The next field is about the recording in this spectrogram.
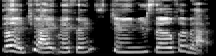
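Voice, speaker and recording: A woman reading a picture book aloud for children in an animated, encouraging way, addressing them directly with questions and simple explanations. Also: high-pitched, fast talker. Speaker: read-aloud storyteller for children.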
